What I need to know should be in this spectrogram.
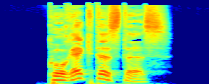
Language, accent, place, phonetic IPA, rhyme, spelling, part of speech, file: German, Germany, Berlin, [kɔˈʁɛktəstəs], -ɛktəstəs, korrektestes, adjective, De-korrektestes.ogg
- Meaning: strong/mixed nominative/accusative neuter singular superlative degree of korrekt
